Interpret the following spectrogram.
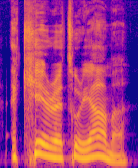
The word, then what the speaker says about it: Akira Toriyama: It is Akira Toriyama.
